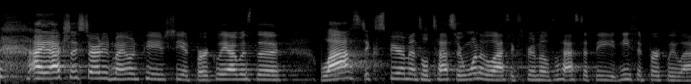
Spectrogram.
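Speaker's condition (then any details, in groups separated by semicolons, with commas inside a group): No condition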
